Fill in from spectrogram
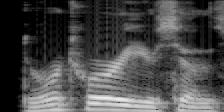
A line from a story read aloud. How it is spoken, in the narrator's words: said Arlen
